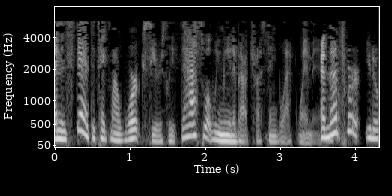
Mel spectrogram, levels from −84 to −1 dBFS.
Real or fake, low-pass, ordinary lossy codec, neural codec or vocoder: real; 7.2 kHz; MP3, 24 kbps; none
